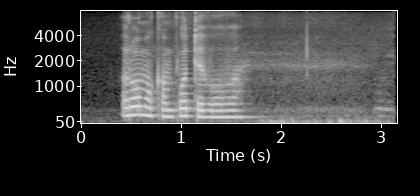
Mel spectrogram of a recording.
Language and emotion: Russian, neutral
